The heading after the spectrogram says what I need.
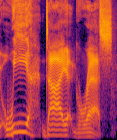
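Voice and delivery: very slow, stretched-out words; mock-ponderous, elongated delivery; drawn-out aside. Real, not acted. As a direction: draw every syllable right out. Mock-grand aside on drifting off topic.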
